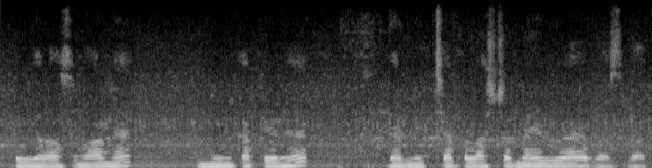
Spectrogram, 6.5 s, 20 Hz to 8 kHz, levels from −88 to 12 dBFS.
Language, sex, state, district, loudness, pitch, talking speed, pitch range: Bajjika, male, Bihar, Vaishali, -14 LUFS, 125 Hz, 130 wpm, 120-130 Hz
